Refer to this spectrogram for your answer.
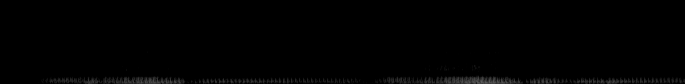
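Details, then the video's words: Pet cat, adopted, asleep in deep sleep beside its owner, purring or snoring: a low, steady rumbling throb in long breaths, each lasting a couple of seconds, swelling and fading with soft pauses between. "골골송인지 코골이인지"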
